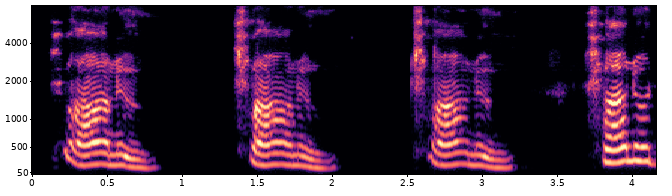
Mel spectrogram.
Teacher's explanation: your tip of your tongue is behind your upper front teeth, and you snap that TL downwards.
